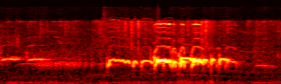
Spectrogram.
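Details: A loud local zebra dove cooing as a lure to excite other doves into calling: a soft opening note, then a rapid bubbling run of coo notes that swells and fades, over low rumble.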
